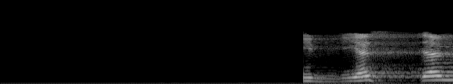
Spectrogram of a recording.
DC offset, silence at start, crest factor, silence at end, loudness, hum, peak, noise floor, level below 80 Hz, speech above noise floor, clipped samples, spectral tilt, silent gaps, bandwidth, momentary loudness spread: under 0.1%; 3.05 s; 24 dB; 0 s; -26 LUFS; 60 Hz at -70 dBFS; -8 dBFS; -73 dBFS; -66 dBFS; 48 dB; under 0.1%; -6 dB/octave; none; 5 kHz; 14 LU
